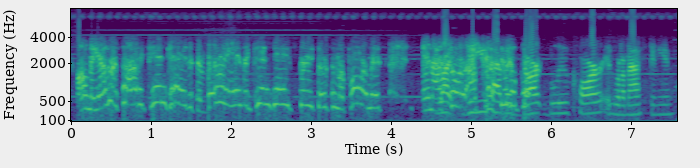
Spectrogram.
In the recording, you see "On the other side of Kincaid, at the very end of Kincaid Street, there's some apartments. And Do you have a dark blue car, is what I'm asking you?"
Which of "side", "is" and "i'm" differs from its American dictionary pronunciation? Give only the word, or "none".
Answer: none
